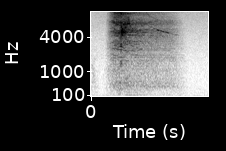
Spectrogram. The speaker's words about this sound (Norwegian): Og så gjør vi det samme igjen. Puster godt inn. Og hold pusten. Og enda en gang. Pust godt inn.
